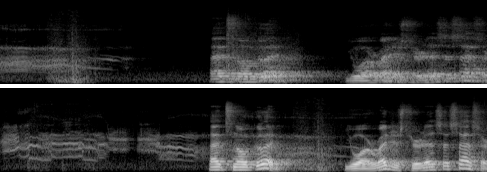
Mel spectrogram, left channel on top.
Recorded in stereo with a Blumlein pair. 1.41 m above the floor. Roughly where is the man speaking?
Ahead right.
